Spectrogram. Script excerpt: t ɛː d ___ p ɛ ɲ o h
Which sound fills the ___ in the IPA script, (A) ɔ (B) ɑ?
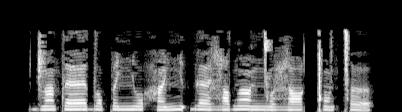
A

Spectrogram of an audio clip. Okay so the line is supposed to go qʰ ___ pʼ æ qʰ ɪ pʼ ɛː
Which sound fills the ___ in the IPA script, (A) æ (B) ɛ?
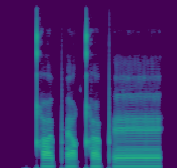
B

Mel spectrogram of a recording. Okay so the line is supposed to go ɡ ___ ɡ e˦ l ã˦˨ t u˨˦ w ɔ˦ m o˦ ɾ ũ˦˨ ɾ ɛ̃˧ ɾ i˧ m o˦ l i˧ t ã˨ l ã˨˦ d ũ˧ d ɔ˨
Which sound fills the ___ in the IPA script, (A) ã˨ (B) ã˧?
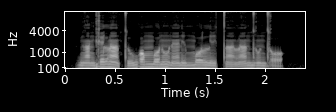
B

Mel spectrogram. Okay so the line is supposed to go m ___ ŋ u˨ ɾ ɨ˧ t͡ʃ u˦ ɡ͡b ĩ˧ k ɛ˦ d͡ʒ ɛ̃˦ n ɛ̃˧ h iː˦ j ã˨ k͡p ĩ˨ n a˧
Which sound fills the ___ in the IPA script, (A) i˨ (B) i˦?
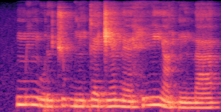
B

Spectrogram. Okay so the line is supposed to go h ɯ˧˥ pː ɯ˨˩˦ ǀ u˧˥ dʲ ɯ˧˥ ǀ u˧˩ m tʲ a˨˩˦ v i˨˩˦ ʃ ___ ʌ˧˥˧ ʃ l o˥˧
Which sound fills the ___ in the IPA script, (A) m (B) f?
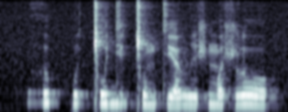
A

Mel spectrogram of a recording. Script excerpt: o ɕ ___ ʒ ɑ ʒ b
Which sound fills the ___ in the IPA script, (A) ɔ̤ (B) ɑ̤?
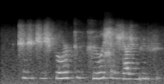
B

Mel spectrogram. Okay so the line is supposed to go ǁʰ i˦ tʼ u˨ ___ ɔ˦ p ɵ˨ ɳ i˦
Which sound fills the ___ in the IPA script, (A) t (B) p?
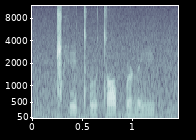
A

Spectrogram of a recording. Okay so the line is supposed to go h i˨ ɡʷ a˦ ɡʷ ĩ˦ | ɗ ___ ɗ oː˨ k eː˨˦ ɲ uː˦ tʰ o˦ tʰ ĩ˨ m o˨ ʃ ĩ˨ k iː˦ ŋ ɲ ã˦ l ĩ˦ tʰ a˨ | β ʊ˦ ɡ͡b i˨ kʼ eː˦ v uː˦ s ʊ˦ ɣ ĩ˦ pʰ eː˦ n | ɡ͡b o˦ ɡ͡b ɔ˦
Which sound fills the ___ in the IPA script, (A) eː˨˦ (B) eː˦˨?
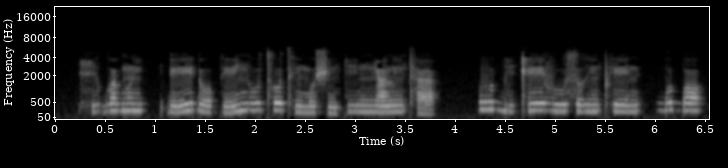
A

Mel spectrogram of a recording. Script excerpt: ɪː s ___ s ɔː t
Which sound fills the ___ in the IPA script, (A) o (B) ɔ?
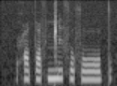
B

